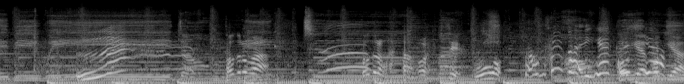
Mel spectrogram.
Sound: sounds of cheer

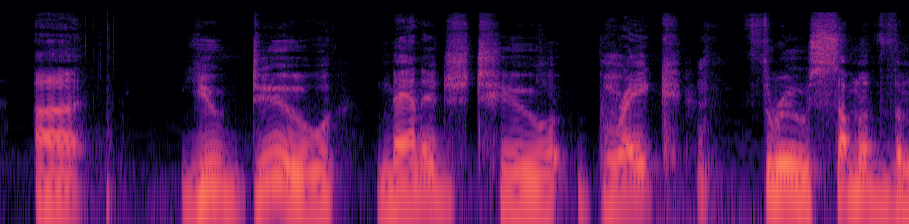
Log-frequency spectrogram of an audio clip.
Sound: speaker chuckles

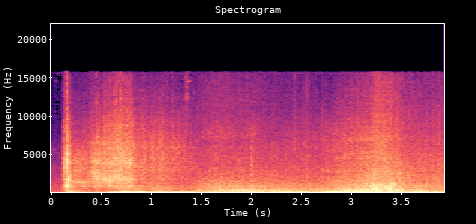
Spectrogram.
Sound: engine starts, revs

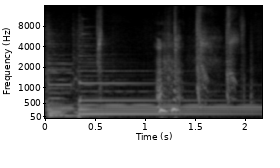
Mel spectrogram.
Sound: kissy noise; simpers

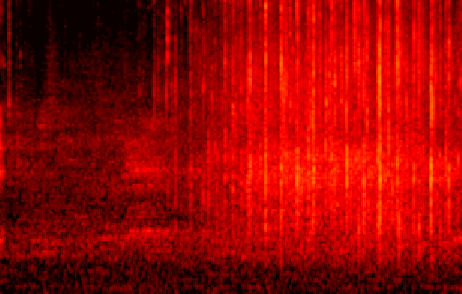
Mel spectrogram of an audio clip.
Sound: applause

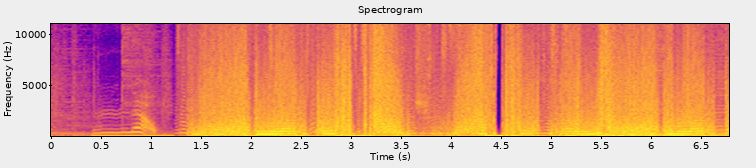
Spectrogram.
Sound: teleporting sound

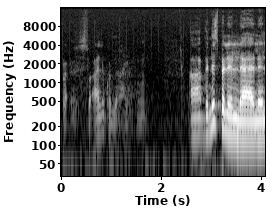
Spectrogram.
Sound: speaks off microphone; speaks in foreign language

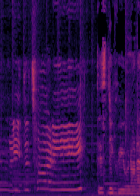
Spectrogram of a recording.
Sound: speaking in foreign language

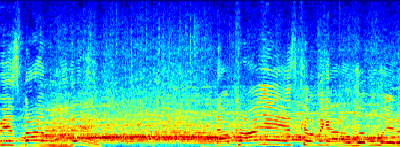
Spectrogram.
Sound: cheering

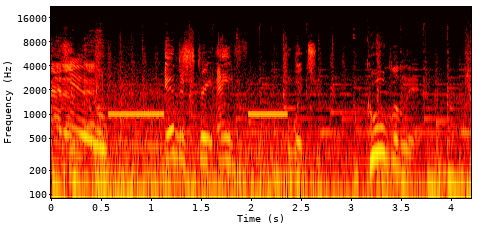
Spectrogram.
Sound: beep

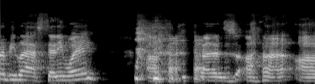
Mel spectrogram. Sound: laughs

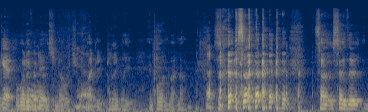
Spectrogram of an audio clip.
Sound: laughs

